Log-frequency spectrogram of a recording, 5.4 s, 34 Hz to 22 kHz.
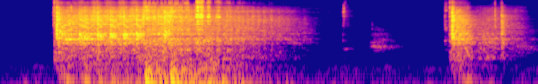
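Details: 1991 Ford Ranger 2.3 after swapping the TFI/ICM module restored spark; blowing black smoke, and a crank sensor code was stored. The engine catches and runs ragged for about two seconds, stumbles and dies, then fires briefly again. Rough running.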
